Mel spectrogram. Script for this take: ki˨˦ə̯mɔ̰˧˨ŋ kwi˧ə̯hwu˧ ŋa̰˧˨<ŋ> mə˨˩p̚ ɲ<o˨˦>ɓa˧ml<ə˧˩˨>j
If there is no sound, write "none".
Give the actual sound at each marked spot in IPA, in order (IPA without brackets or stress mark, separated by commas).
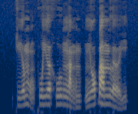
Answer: ŋ, ɔ˨˦, ə˧˩˨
